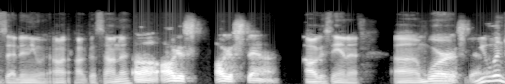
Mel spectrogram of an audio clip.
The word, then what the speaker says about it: Augustana: left you go to august how do you pronounce that anyway uh august augustana augustana um where you win 12-0 like we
